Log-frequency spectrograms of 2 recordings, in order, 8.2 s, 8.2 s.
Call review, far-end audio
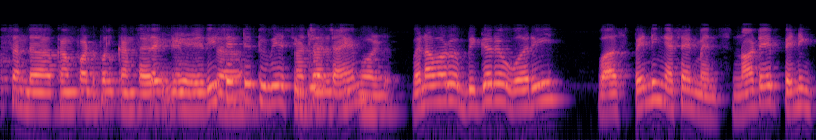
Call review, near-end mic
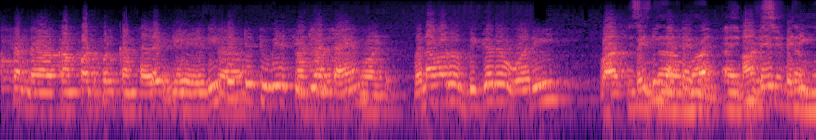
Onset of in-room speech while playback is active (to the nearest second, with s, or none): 6 s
